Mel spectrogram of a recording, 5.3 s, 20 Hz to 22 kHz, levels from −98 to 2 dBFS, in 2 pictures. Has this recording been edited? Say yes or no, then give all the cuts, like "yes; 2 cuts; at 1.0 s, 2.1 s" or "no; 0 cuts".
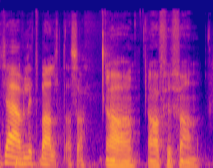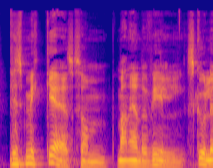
yes; 4 cuts; at 1.7 s, 2.8 s, 3.6 s, 4.1 s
